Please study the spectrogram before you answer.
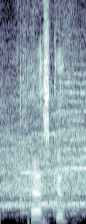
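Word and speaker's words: Pascha: you remember if youall said it right yesterday Pasa Pasha with strand p a s c h a obliv rock Pasa yes okay 107 good job from the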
